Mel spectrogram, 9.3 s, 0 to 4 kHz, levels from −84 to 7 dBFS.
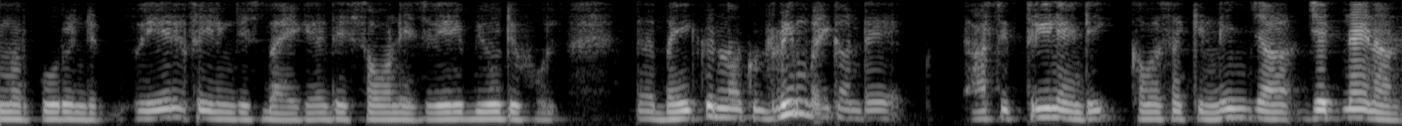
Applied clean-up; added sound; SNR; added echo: neural mask model DeepFilterNet 3.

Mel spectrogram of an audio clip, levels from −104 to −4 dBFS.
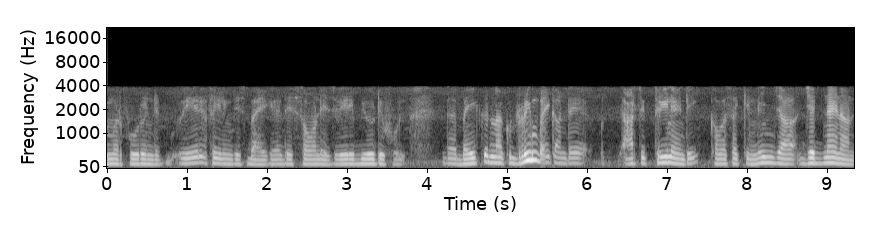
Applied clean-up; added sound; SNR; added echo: none; none; none; none.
